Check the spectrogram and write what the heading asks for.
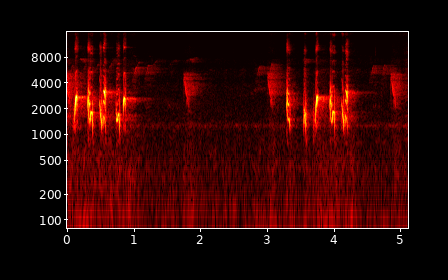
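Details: Cream-vented bulbul calling for a mate with two quick phrases of five or six liquid, bubbling chirps, about two seconds apart, and soft buzzy notes in between.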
